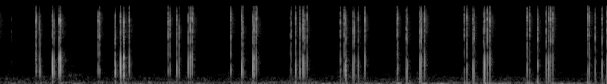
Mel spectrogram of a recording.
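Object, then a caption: Smartphone with glass screen and plastic case. A smartphone in a rose-gold bumper case is held in both hands while long nails tap its glass screen and the case rim. About 23 sharp, bright clicks land in quick irregular clusters, each stopping dead with no ring and almost no low end.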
